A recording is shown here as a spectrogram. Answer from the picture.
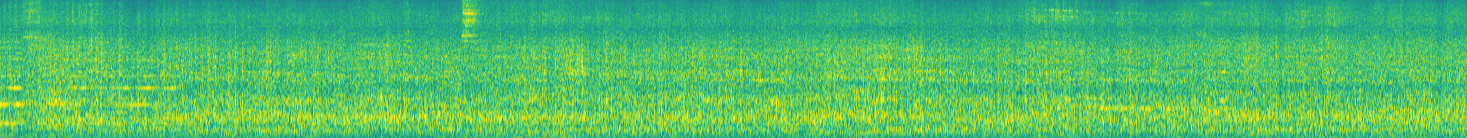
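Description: Norfolk Southern freight train cars rolling past at speed, a steady, loud rumble of steel wheels on rail with rhythmic clickety-clack over the rail joints.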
